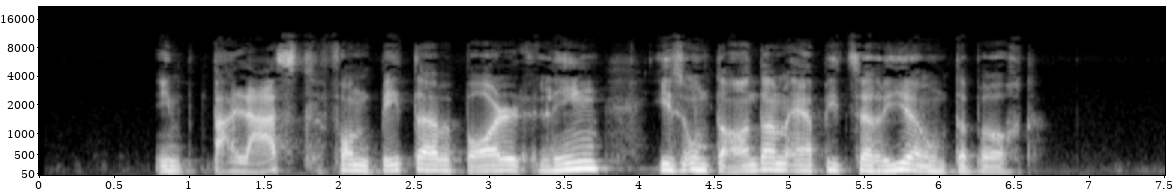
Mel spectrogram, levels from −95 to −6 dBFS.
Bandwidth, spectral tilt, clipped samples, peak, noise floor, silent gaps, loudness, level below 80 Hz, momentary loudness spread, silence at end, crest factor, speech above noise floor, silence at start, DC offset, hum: 9 kHz; -6.5 dB/octave; under 0.1%; -2 dBFS; -68 dBFS; none; -17 LUFS; -50 dBFS; 9 LU; 1 s; 14 dB; 51 dB; 0.8 s; under 0.1%; none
